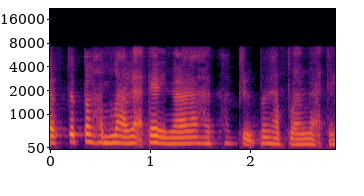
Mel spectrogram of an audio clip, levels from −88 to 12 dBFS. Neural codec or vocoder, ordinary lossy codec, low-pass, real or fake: codec, 16 kHz in and 24 kHz out, 0.6 kbps, FireRedTTS-2 codec; Opus, 64 kbps; 7.2 kHz; fake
